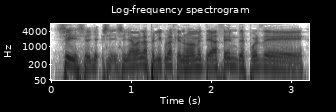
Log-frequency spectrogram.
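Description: A man's voice: fairly high pitch, brisk, dry recording. A man co-hosting a casual film chat, teasing and throwing in joking questions. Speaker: podcast co-host.

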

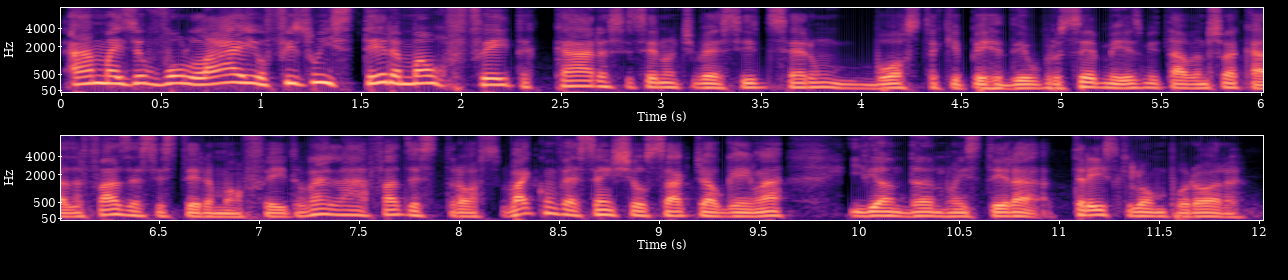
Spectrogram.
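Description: A man's voice: lowish voice, very fast, hardly any pauses, dry recording, clean studio sound. A man in his forties with a Brazilian Portuguese accent, a doctor chatting casually and telling stories with slangy emphasis. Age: 40s. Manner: animated storyteller, slangy and emphatic. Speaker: doctor guest. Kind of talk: casual podcast chat.

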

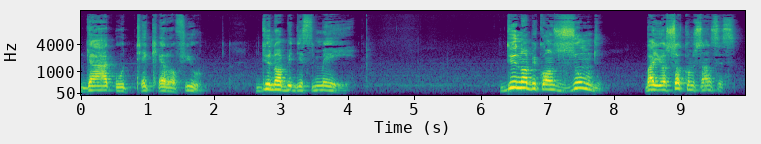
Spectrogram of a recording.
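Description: Male preacher, kinda high voice, real slow deliberate sermon delivery, goes loud then soft. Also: lively intonation, gravelly. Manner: slow, emphatic, repetitive preaching cadence; swings from raised to soft, intimate delivery.

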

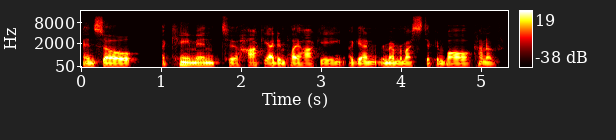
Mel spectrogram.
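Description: A man's voice: low voice, normal speed. A man, a sports psychologist, telling a story in a casual interview, acting out quotes with lots of restarts. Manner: animated storyteller, acts out quotes, many restarts.

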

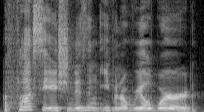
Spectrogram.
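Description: A man's voice: high voice, animated, fairly quick, a bit bright, voice pushed up. A man voicing a bratty little girl, a younger sister who whines, pouts and teases, in an amateur audiobook reading. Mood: childish. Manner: whiny, pouting and teasing.

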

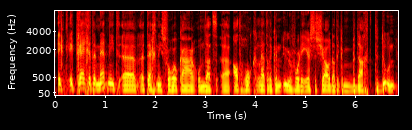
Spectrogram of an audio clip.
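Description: A man's voice: lowish voice, steady tone, normal speed, a little mellow, no echo. Informal, swearing man, dry close sound. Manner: loose and informal, swears casually, restarts sentences often. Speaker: co-host of a gaming talk show. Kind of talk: casual chat.

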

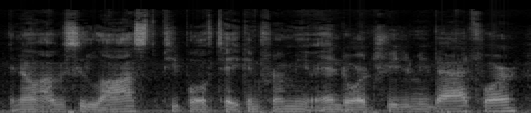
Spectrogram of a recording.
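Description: A man with a very low voice talks himself up in a casual, cocky monologue, piling up repeated phrases for emphasis. His speech is slangy and boastful, with some noise behind him. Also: flat delivery, moderate pace. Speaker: fighter. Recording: noticeable background noise.

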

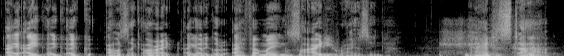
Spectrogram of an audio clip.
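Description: This podcast co-host has a low-pitched, fairly quick voice with a bright, forceful tone. Sleepy after a short night, he rambles through casual chat, restarting often and repeating words. His podcast mic gives clean studio sound with no echo.

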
